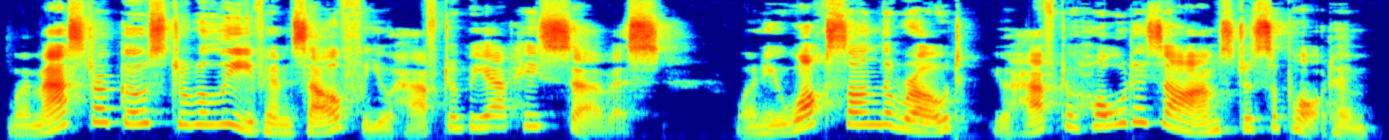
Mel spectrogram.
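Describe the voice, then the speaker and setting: A woman playing a cocky, scheming male monkey disciple in an audio drama, with an animated, commanding manner. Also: fairly high pitch, normal speed, full character voice. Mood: bossy.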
